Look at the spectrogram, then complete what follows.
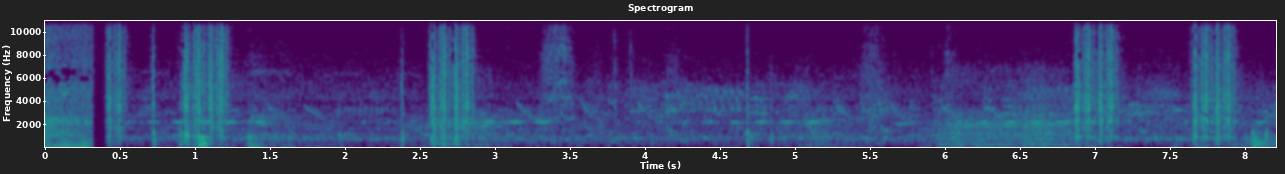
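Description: Camera shutters firing in quick bursts of several clicks each, about five bursts, against quiet bush ambience with a faint, high, pulsing tone.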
